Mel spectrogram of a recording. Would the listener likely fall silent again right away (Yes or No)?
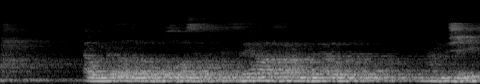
No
